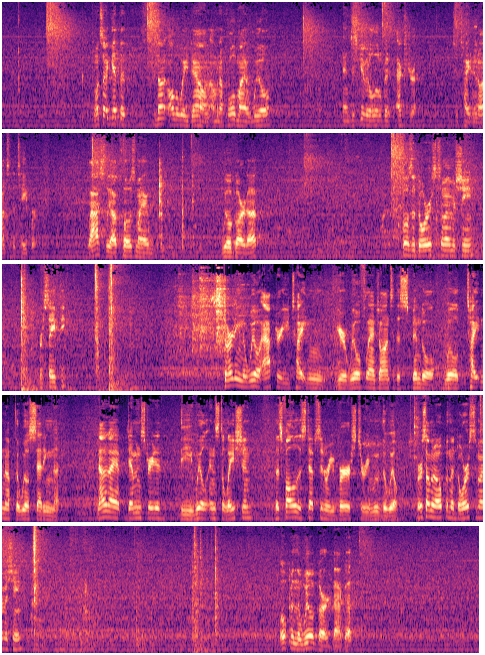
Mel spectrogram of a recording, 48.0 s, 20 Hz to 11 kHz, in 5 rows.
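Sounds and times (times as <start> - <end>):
steady low hum: 0.0 - 48.0
enclosure doors knocking shut: 19.6 - 20.2, 21.1 - 22.1.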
